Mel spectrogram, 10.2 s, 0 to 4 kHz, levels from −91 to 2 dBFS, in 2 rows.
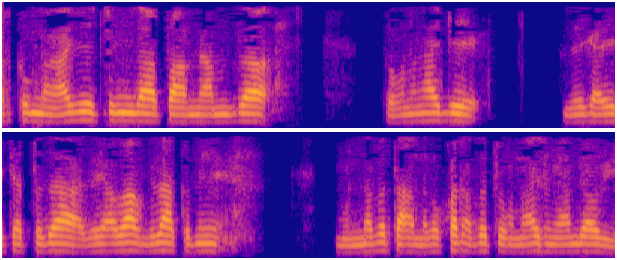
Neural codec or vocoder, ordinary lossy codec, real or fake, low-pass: none; MP3, 16 kbps; real; 3.6 kHz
